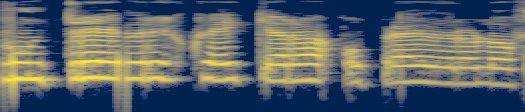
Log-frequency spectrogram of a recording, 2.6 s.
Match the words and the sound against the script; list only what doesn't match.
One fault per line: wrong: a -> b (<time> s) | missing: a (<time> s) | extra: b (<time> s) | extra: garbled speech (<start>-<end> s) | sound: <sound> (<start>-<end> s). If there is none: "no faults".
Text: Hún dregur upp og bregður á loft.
sound: dropout (0.6-0.6 s)
extra: kveikjara (1.0 s)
